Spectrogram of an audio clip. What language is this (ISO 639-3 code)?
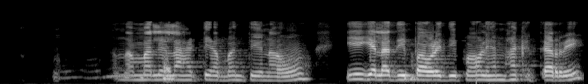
kan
